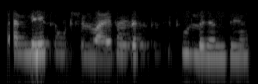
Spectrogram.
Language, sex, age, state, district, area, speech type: Punjabi, female, 30-45, Punjab, Mohali, urban, conversation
